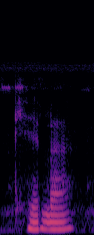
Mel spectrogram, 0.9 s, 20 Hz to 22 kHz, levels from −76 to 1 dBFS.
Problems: low volume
